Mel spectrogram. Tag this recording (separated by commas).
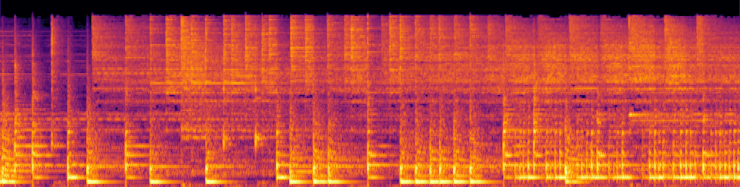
playing timbales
